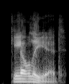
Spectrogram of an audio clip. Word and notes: galiot: American English

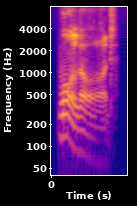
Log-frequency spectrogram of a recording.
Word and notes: warlord: British English

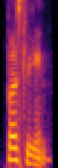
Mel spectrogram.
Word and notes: purslane: Indian

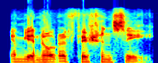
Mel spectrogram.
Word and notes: immunodeficiency: American English

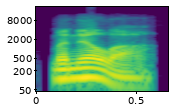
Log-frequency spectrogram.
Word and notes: manilla: American English

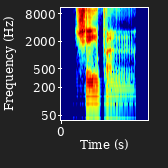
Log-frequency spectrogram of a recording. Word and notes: cheapen: British English

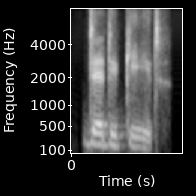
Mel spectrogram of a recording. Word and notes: dedicate: Indian

